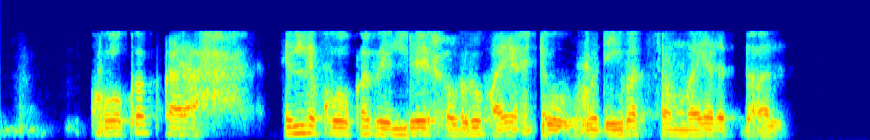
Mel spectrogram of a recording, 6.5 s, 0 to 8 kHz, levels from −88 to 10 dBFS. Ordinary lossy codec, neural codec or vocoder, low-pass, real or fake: AAC, 16 kbps; codec, 16 kHz, 2 kbps, FreqCodec, smaller model; 7.2 kHz; fake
